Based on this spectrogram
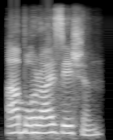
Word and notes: arborization: Indian

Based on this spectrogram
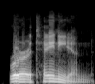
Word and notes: Ruritanian: American English

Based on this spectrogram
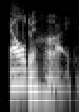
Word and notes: aldehyde: American English

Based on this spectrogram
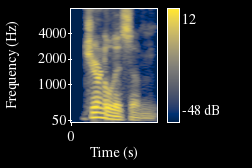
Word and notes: Journalism: American English

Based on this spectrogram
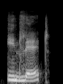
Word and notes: inlet: Indian

